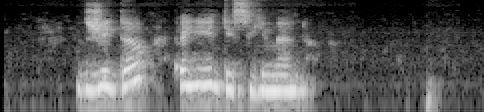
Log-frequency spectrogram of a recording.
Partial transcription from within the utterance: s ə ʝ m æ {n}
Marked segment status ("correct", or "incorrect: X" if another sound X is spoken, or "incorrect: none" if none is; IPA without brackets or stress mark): correct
